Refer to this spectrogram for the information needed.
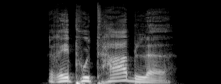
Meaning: inflection of reputabel: 1. strong/mixed nominative/accusative feminine singular 2. strong nominative/accusative plural 3. weak nominative all-gender singular
- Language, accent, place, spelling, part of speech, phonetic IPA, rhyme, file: German, Germany, Berlin, reputable, adjective, [ˌʁepuˈtaːblə], -aːblə, De-reputable.ogg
